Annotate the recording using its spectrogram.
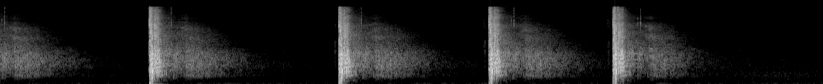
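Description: Walther P22 .22 LR pistol firing four single shots, spaced about one and a half to two seconds apart. Each shot is a sharp crack with a short echo that dies away within about a second.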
